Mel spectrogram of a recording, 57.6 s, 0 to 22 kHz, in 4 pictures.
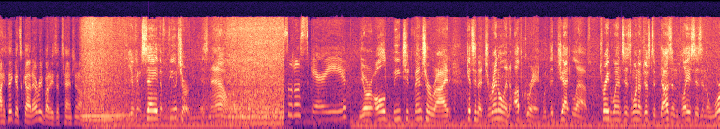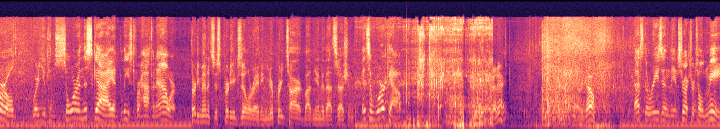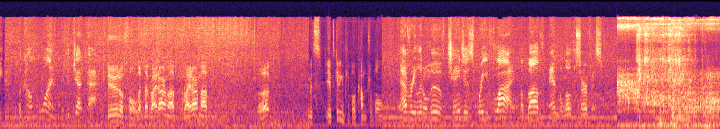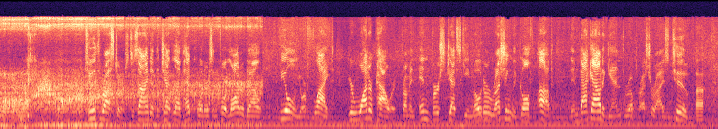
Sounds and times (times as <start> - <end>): Speech: 0.0 - 1.7, 2.5 - 4.6, 5.7 - 22.4, 24.3 - 24.6, 25.9 - 26.3, 27.1 - 33.0, 34.0 - 34.2, 35.0 - 40.8, 44.9 - 57.3.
